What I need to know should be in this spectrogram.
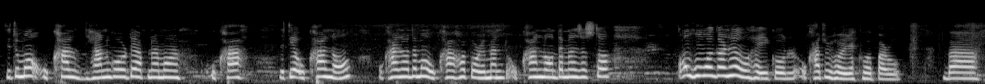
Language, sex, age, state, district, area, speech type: Assamese, female, 30-45, Assam, Dibrugarh, rural, spontaneous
